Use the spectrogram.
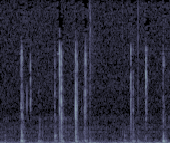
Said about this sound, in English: I'm typing this into Google as I speak, as we speak, because I'm trying to find this ….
